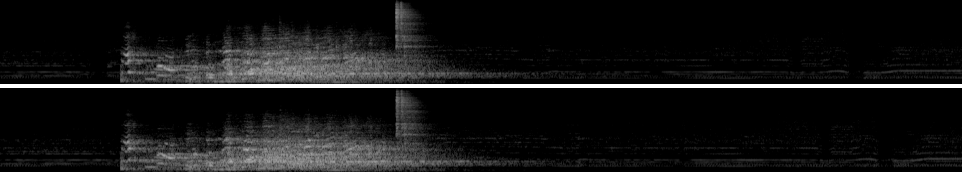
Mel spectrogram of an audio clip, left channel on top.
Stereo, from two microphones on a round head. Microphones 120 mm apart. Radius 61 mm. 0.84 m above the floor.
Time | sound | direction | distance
1.2 | laughter | 15° left (ahead or behind) | 1.0 m
4.0 | tapping | 55° left (ahead or behind) | 3.5 m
